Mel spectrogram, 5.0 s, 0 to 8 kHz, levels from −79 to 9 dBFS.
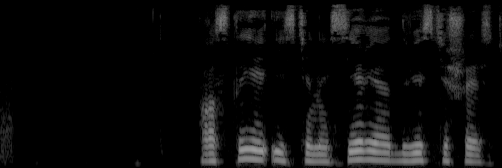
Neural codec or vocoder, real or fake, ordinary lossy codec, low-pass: none; real; MP3, 32 kbps; 7.2 kHz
